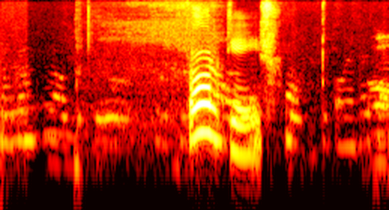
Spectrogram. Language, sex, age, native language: Icelandic, male, 18-19, Icelandic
